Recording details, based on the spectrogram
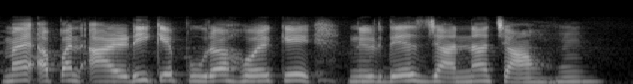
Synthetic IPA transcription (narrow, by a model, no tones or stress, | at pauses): mɛ̃ːʔɐpənaːɾɽikepuːɾaɦoːekenɪɾd̪eːʃd͡ʒaːnːat͡ʃaːɦũː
